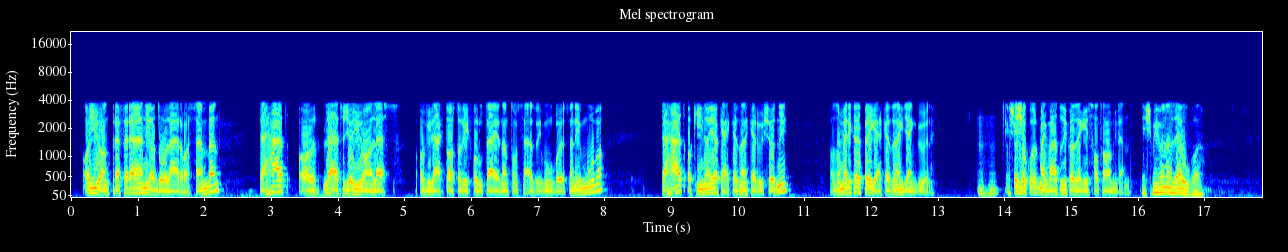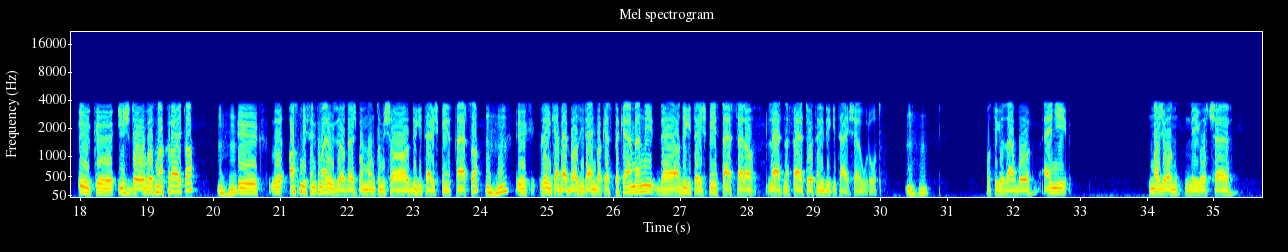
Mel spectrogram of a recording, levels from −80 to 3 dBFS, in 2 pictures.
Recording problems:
distortion; heavy; 10% of the sound clipped
high frequencies cut off; severe; nothing above 3.5 kHz

